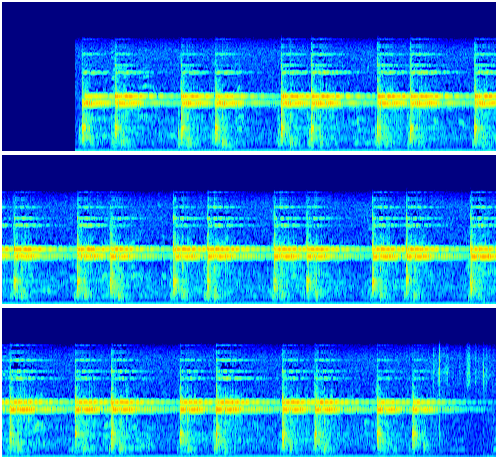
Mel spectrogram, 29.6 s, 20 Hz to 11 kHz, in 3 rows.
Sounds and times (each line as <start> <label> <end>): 1.5 high notes in the same old piano 29.6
